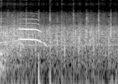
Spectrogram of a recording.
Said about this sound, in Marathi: एकदा जोरदार टाळ्या होऊ द्या विचार मंचासाठी.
